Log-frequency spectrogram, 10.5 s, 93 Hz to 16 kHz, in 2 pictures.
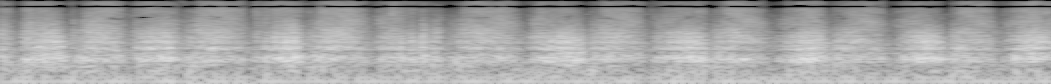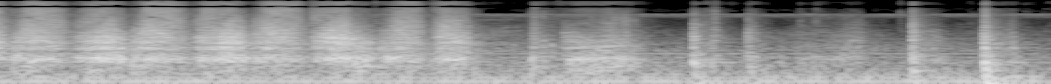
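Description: A long-handled stiff-bristle push brush scrubs across a small pink fabric pile rug that is soapy and wet, making steady, rhythmic rasping strokes for about 7.5 seconds. The scrubbing then stops, leaving quieter scattered rubs and a few sharp knocks.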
